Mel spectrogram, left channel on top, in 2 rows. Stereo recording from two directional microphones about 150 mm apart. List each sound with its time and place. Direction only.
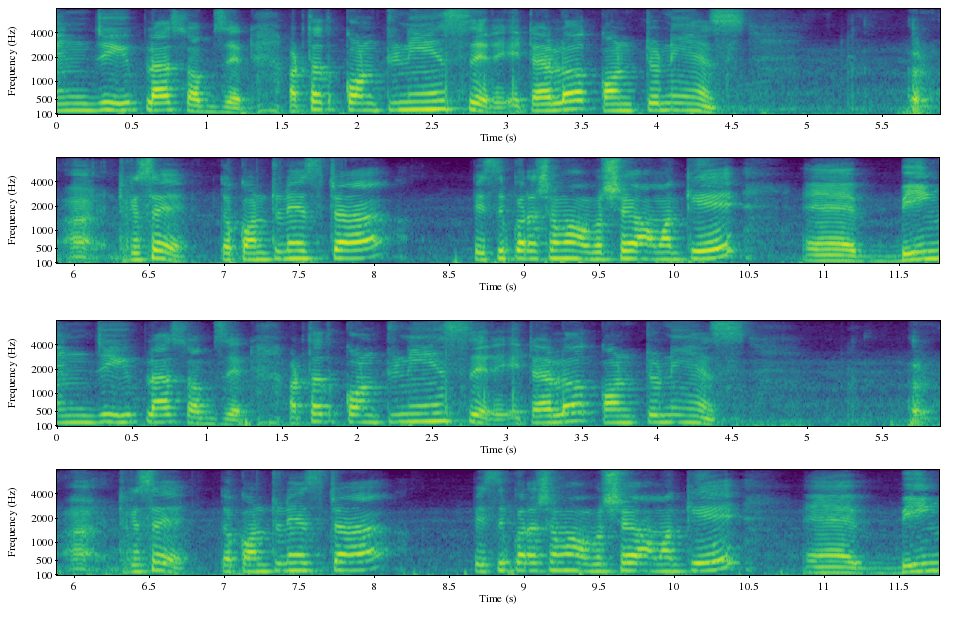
0.0 s speech: 55° left (ahead or behind)
5.6 s speech: 65° left (ahead or behind)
